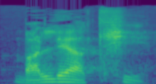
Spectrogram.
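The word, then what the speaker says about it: מלאכי: 있는데 실제로 그런건 아니고요 히브리어 히브리어 가 말레 아 키 해 가지고 이게 이제 10월이 어 발음이 그렇습니다 근데 말라기 1 구약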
